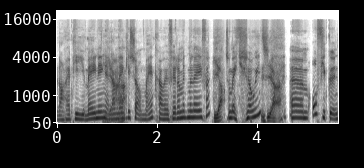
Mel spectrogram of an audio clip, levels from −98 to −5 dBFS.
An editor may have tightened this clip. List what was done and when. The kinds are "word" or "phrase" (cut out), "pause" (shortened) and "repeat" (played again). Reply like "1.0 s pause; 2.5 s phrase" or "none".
none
